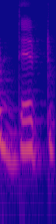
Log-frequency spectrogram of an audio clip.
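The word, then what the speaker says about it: debt: मतलब होगा अंगूठा अंगूठा डी ई बीटी को डेप्ट पढ़ते हैं डेप्ट का मतलब देखिए इसमें भी हम बी नहीं पढ़ रहे हैं बी साइलेंट है तो डेप्ट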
